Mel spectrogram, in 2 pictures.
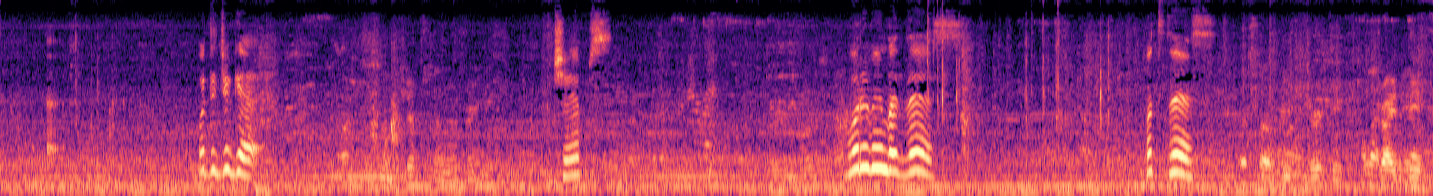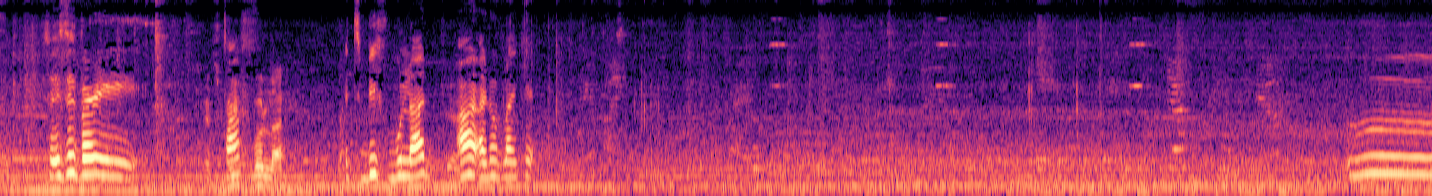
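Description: Drink coolers hum steadily.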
